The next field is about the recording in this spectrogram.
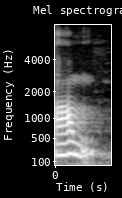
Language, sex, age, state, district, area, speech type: Tamil, female, 30-45, Tamil Nadu, Erode, rural, read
